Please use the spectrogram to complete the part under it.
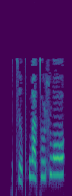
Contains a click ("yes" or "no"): no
